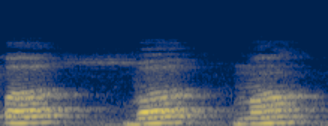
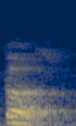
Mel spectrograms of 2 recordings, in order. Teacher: इसमें से तीन व्यंजनों को पढ़ते समय हमारे ओठ आपस में मिलते हैं, केवल त को पढ़ते समय ओठ नहीं मिलते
